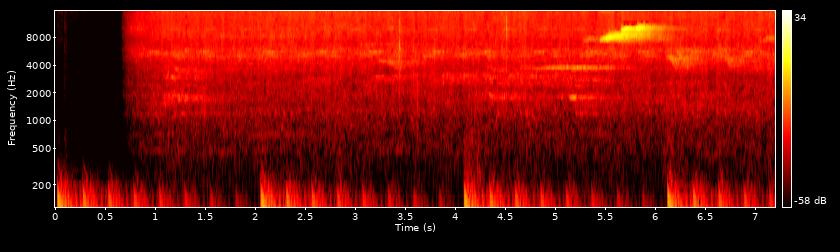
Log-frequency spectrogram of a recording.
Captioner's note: birds chirping; bugs buzzing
